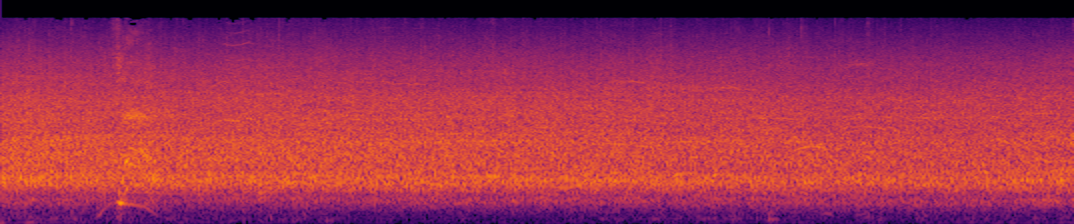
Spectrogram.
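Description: Large arena crowd cheering in a steady, unbroken wall of voices, an excited reaction to a wrestling ring collapsing.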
